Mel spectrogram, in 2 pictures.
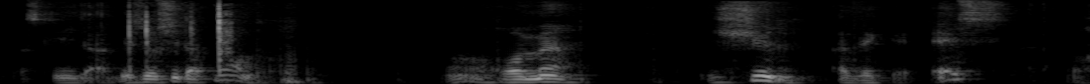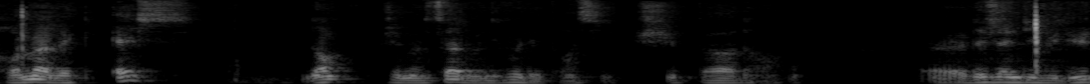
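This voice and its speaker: A man's voice: low voice, dark tone, highs cut off, a little hiss or hum. A man from the Republic of the Congo giving a freewheeling spoken address, rambling from one aside to the next with frequent restarts. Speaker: speaker.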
